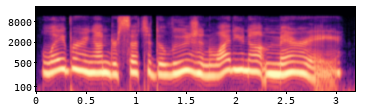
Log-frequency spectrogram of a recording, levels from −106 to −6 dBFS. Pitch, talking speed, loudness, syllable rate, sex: 260 Hz, 190 wpm, -13 LUFS, 5.3 syllables/s, female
